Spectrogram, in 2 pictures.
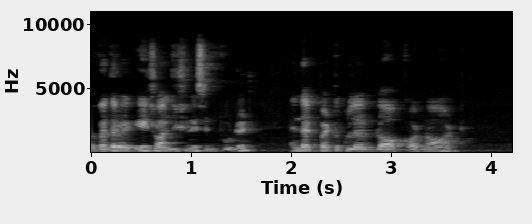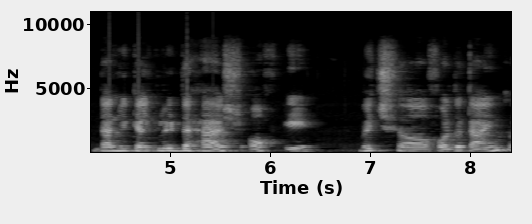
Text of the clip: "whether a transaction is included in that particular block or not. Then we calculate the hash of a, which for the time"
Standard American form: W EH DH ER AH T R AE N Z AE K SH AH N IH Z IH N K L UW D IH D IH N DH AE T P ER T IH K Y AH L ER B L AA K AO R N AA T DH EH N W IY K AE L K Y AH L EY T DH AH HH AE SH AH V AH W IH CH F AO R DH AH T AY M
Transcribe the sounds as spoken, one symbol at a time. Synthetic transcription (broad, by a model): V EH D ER AH T R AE N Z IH SH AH N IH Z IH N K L UW D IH D IH N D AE T P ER T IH K Y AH L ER B L AA K AO R N AA T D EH N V IY K AE L K Y AH L EY T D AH HH AE SH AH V AH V IH CH F AO R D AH T AY M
